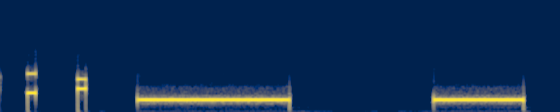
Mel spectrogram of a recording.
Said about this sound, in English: I'm going to dial Ava's number right now.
